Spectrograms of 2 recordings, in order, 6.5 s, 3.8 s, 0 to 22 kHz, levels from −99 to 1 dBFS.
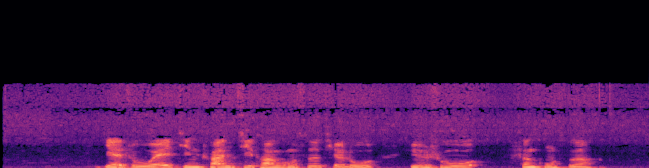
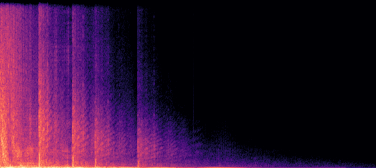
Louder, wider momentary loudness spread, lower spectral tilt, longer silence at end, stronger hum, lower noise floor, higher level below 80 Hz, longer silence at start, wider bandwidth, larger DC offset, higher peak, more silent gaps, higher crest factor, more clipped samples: second, -24 LUFS vs -13 LUFS; second, 10 LU vs 22 LU; about the same, -6.5 dB/octave vs -5.5 dB/octave; second, 0.45 s vs 1.45 s; neither; second, -53 dBFS vs -71 dBFS; second, -56 dBFS vs -14 dBFS; first, 0.95 s vs 0 s; second, 11.5 kHz vs 19 kHz; neither; second, -6 dBFS vs 0 dBFS; neither; about the same, 18 dB vs 14 dB; second, under 0.1% vs 0.7%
